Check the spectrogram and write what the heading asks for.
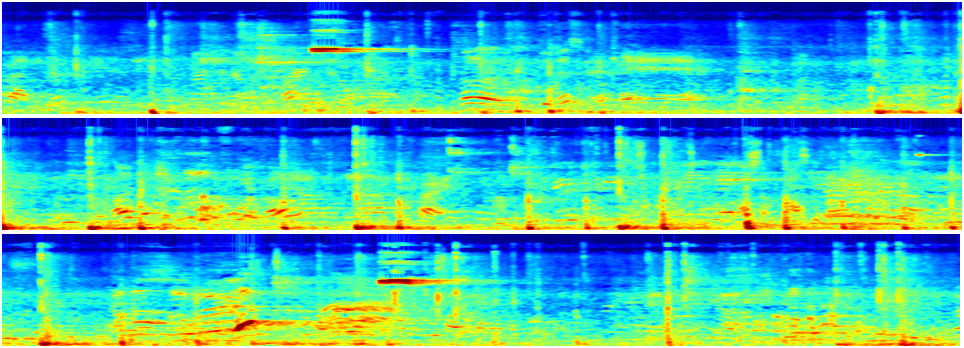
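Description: Volleyball play in a gym: a ball being struck and thudding on the hardwood floor again and again, with players' voices calling out in the echoing hall. Two short high-pitched tones stand out, one early and one near the end.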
